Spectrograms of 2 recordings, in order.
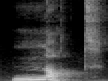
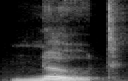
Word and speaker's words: note: well here I have not not but note note so this is the letter O and when I have the silent e at the end I say o note so repeat not note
